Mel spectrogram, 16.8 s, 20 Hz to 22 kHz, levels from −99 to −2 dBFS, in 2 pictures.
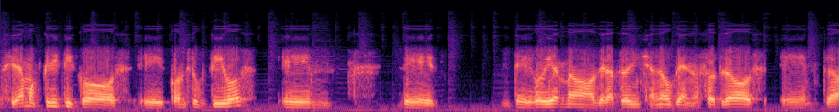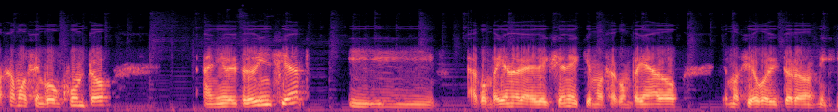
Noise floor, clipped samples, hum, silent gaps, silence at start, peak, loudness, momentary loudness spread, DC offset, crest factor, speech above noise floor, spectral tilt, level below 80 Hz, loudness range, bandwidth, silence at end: -48 dBFS; under 0.1%; none; none; 0 s; -4 dBFS; -18 LUFS; 14 LU; under 0.1%; 14 dB; 30 dB; -6 dB/octave; -60 dBFS; 3 LU; 8.2 kHz; 0.1 s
